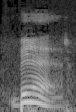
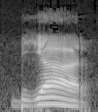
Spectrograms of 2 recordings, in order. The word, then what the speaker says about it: bear: అలాగే బిఈఏఆర్లో ఏ సైలెంట్ అండి. బేర్, నాట్ బిఆర్.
